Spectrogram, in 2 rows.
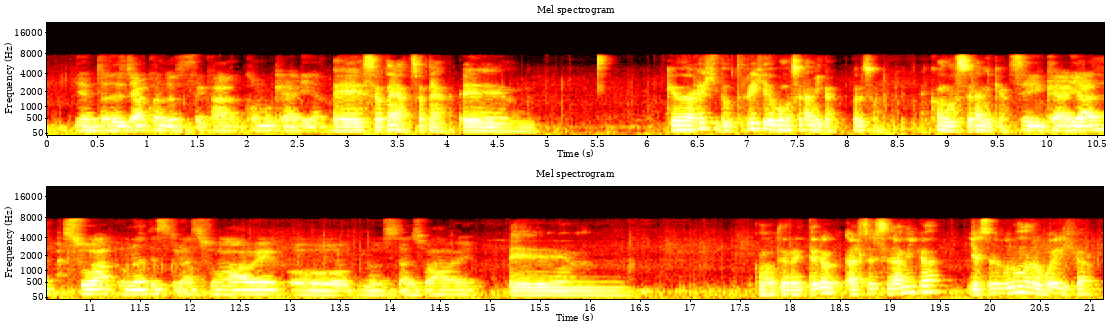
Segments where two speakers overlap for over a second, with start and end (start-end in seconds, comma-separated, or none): none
